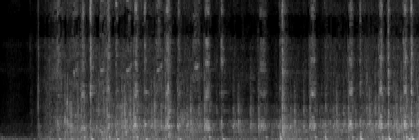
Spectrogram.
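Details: Cheap used chipper/shredder bought not running, being restarted the day after it first ran, started on choke then unchoked. Small single-cylinder engine catches quickly into a lively, popping beat and keeps running on its own; normal running.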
